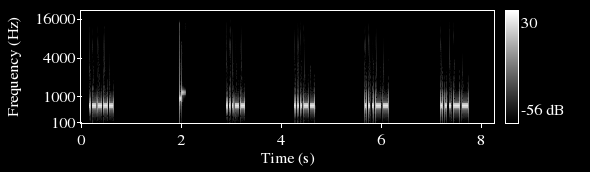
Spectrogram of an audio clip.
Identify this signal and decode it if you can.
Morse code, heard as a keyed tone, about 37 wpm, spaced as for 8 wpm, 700 Hz. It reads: 1 3333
